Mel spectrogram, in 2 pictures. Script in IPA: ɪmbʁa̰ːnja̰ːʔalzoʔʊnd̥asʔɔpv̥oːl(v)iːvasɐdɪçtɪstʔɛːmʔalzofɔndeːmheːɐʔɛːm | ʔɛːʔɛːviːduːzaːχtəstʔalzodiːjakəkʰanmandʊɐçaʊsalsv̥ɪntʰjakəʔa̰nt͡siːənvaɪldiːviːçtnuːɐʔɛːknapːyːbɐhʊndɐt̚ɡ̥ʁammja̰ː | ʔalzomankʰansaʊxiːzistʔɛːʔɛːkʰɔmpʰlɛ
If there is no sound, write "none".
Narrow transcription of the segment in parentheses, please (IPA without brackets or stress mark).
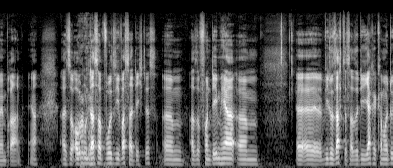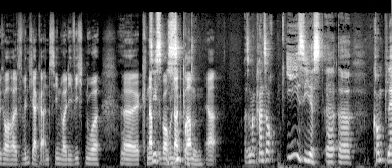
z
